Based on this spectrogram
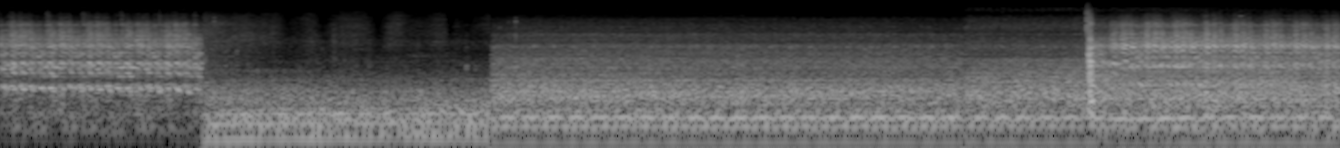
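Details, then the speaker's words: Cheap project vehicle, started at idle: after a brief start it settles into a lumpy, uneven beat with a hollow exhaust note; it runs rough, cause unknown. "So let's start it up first so you can hear it run and try and drive it up there. It doesn't run very well currently."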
